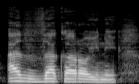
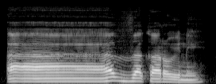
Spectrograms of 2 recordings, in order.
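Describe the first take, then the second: First: The opening is a clear glottal stop. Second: The opening is a long drawn-out vowel. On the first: "Kalau saya baca hamzah" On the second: "Kalau saya membaca dengan uh, apa namanya? Alif"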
